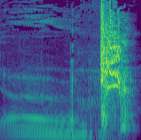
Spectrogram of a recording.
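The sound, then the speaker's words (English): A drawn-out voiced groan leads into a single harsh, dry cough, fairly loud, with a short throaty catch before the main burst, from a person with a cough who turns away while coughing. “I have a bit of a cough, so I did try to turn away.”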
